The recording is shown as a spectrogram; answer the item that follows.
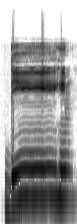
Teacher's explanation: وَتُكَلِّمُنَا أَيْدِيهِمْ، آئی کو لمبا نہیں کریں گے، حمزہ زبیہ ای لمبا نہیں کریں گے. دیہم، دی یا مد ہے، اس کو دو حرکات ہم نے لمبا کر کے پڑھنا ہے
